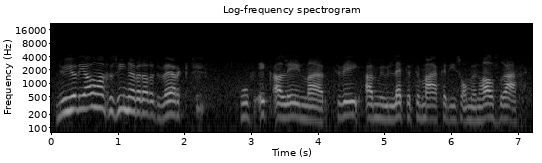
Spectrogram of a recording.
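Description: A man's voice: a little high, normal speed, close to an everyday voice. Zelfverzekerde kenner van het occulte, gespeeld door een man, ironisch, licht ruisend. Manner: lecturing, self-assured. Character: calm male occult expert, confident and wry. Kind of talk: radio play acting. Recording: lo-fi phone-band radio recording with faint hiss.

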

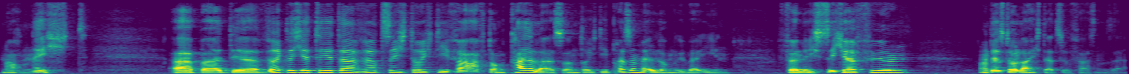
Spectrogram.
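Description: A stubborn, sardonic police detective in an old radio crime drama. The mid-pitched voice swings widely in intonation. His delivery is pointed and emphatic. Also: very animated, measured pace, creaky. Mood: thoughtful. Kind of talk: vintage German radio crime drama acting.

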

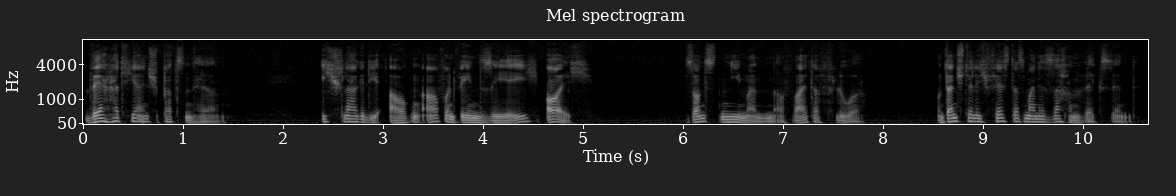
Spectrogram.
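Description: An actor playing a simple, bewildered and stubborn village cobbler in a radio drama, speaking bluntly and with a sense of grievance. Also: male voice, deep voice, very animated, unhurried, gravelly, full character voice. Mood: indignant, stubborn. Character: plain-spoken, bewildered, stubborn village cobbler, grumbling indignantly. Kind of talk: theatrical radio drama dialogue.

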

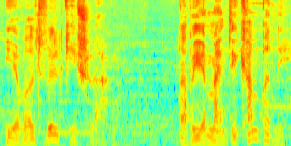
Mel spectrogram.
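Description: A man's voice: low voice, very animated, a little fast. An actor in a German radio play voicing a wary, dryly ironic man who talks in clipped, polite phrases. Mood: wary, incredulous. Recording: studio radio play with prominent music. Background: music.

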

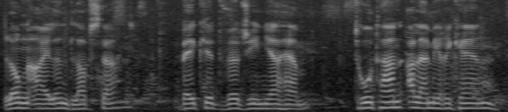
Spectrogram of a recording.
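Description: A man plays a proud, boastful American restaurant manager in a radio drama. His voice is mid-pitched and his talk brisk. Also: fairly even intonation, lightly acted. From USA.

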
